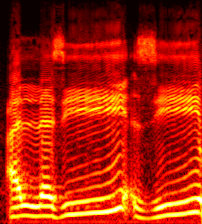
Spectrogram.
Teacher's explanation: Baris bawah bertemu dengan ya mati, maka disebut mat asli, panjang 2 harakat.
